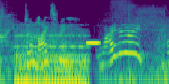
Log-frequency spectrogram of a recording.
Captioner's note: beep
